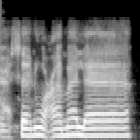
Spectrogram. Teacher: अहसनु अमला, ला पे थोड़ा टाइम लगेगा, 2 सेकंड और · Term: मद्दे असली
